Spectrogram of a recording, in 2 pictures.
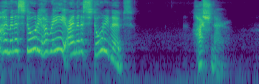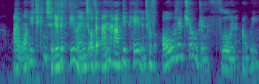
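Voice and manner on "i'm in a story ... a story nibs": very high, gleeful, joyful shout. Tootles, one of the lost children, cries out joyfully to nibs. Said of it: "cried Tootles".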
